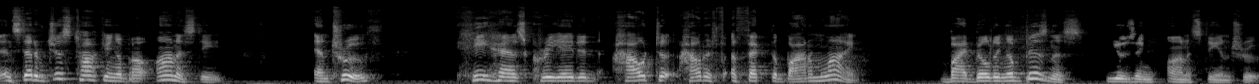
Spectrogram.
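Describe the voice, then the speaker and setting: The voice moves through very wide pitch swings at a fairly slow pace in a very clean recording with a silent background. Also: man, high pitch for a man. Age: 70s. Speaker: public speaking coach. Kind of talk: interview. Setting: live stream.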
